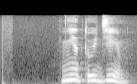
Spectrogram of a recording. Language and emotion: Russian, angry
